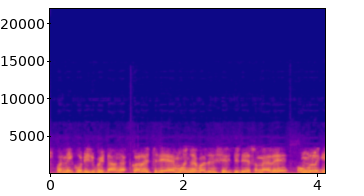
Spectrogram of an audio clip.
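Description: Speech only: a person talking without a break, with only brief pauses between phrases.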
